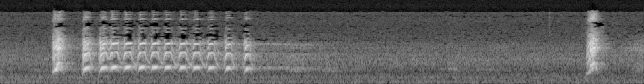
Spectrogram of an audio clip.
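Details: Coyotes at night: after a single sharp yelp comes a fast run of about a dozen short, evenly spaced yips in under two seconds, each bright and harmonic. Another lone yelp follows after a quiet pause.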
